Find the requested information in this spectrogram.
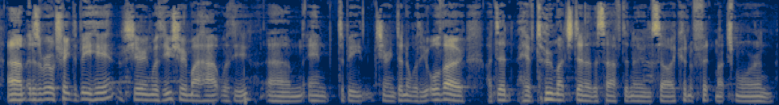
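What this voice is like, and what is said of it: New Zealand accent. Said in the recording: “my accent is not from Lee ... from the faraway shores of Kiwiland or New Zealand”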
